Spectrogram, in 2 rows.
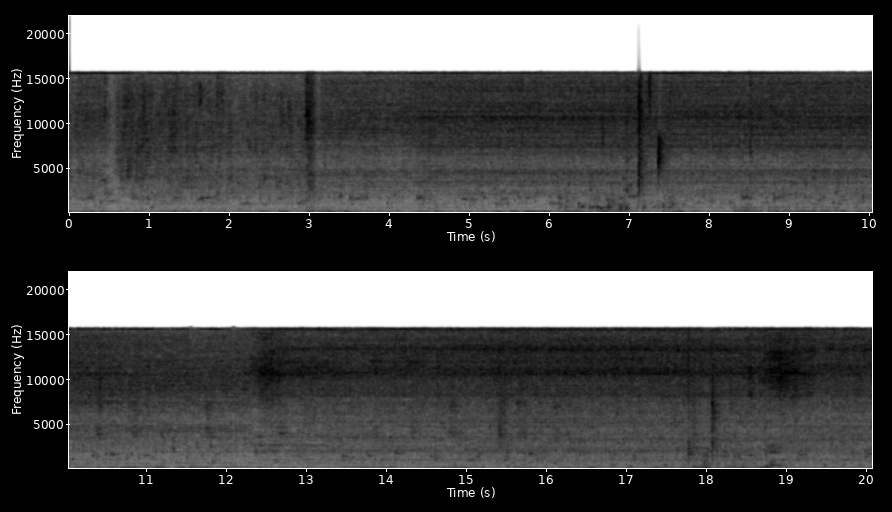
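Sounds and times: water filling washing machine drum: 0.0s - 20.0s.

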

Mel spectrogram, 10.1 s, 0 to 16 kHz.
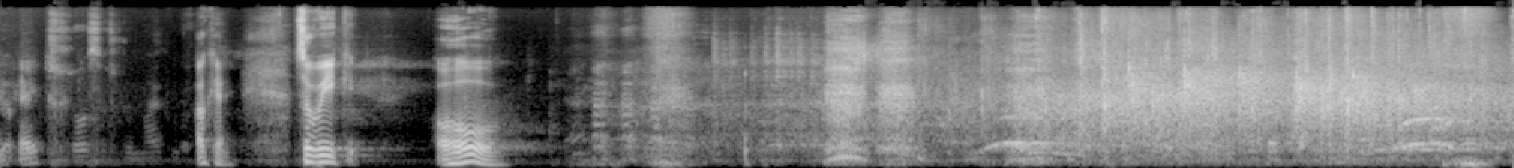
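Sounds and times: audience applauding: 5.5s - 10.0s.

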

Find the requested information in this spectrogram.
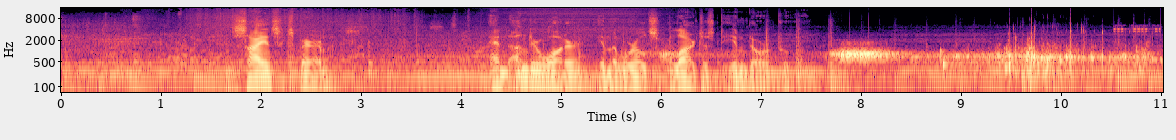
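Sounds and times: background music: 0.0s - 11.0s
underwater bubbles gurgling: 7.6s - 11.0s.

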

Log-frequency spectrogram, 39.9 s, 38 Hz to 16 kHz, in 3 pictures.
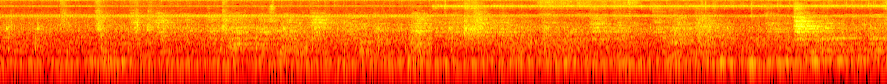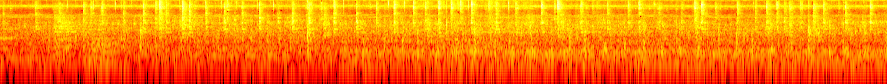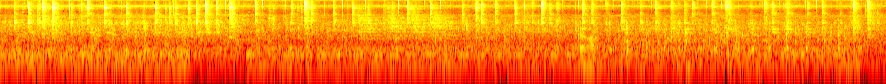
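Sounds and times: tablet press machine clatter: 13.3s - 39.9s.

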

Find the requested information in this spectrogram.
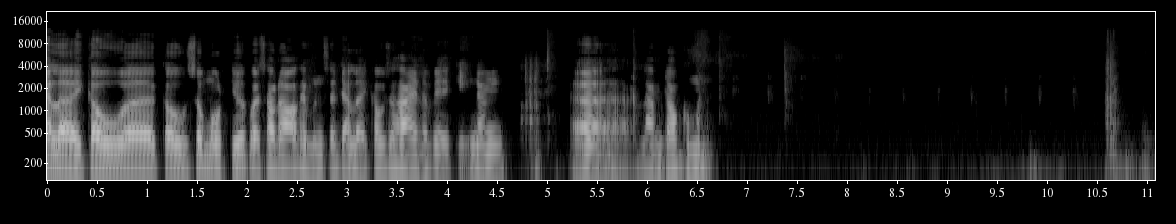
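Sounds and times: turn signal ticking: 5.7s - 10.6s.

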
